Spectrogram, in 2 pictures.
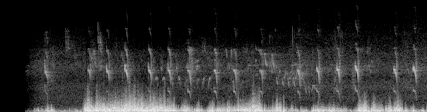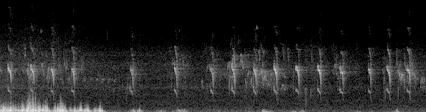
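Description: A bird chirping over and over in a steady rhythm, about three short high chirps a second. For most of the first eight seconds a loud low rumbling noise runs under it, then drops away.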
